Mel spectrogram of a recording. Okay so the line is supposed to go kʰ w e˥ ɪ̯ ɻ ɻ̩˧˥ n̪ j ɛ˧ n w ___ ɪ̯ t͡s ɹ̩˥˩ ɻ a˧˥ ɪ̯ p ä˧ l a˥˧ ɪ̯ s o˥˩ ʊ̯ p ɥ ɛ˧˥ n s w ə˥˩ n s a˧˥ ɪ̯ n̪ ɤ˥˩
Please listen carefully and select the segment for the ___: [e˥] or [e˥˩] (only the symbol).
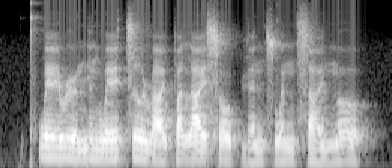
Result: e˥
